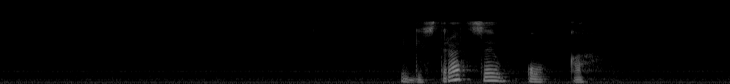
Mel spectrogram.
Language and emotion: Russian, neutral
